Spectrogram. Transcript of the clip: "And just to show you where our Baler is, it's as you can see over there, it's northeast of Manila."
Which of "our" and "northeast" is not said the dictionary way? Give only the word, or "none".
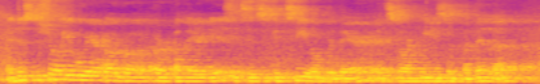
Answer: northeast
